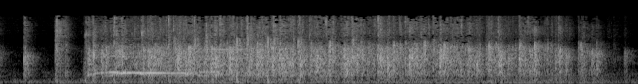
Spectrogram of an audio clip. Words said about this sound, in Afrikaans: Iemand al ooit so iets moois vir julle gesê. Iemand al ooit vir julle hande geklap.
